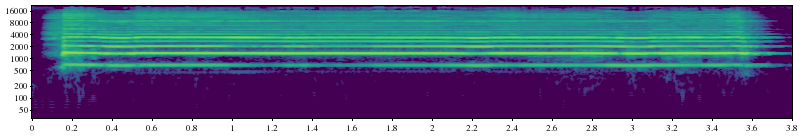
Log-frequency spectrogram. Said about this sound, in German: Oh, man kann es hören. Eine Tröte.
